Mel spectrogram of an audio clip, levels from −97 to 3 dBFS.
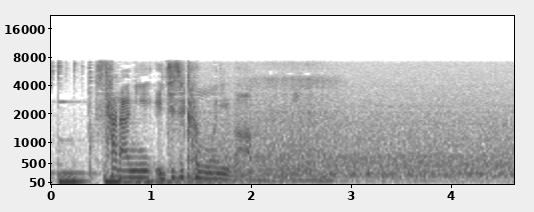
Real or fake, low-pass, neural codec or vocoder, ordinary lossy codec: real; 7.2 kHz; none; none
